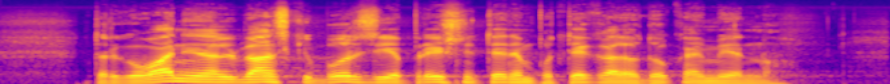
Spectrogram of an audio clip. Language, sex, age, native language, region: Slovenian, male, 50-59, Slovenian, Zasavska region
